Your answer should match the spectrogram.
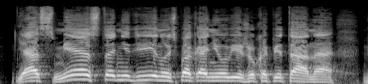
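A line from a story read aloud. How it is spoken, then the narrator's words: Shrill declaration. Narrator (Russian): визгливо заявила толстуха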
